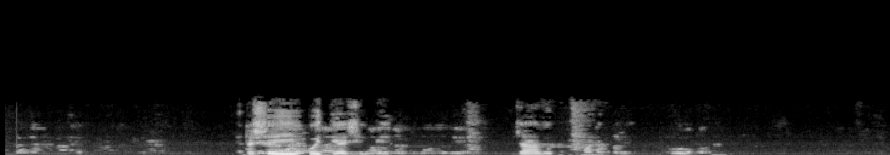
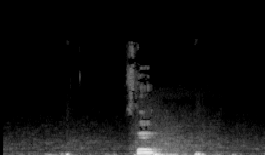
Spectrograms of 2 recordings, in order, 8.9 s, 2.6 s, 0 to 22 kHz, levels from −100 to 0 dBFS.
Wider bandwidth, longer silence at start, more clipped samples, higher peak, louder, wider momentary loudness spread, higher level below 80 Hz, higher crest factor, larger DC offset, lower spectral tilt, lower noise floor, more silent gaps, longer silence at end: second, 8 kHz vs 12.5 kHz; second, 0.15 s vs 0.65 s; neither; about the same, -2 dBFS vs -2 dBFS; about the same, -19 LUFS vs -19 LUFS; first, 28 LU vs 20 LU; second, -60 dBFS vs -48 dBFS; about the same, 22 dB vs 20 dB; neither; second, -4.5 dB/octave vs -9 dB/octave; first, -72 dBFS vs -59 dBFS; neither; first, 1.9 s vs 0.6 s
